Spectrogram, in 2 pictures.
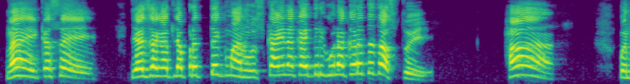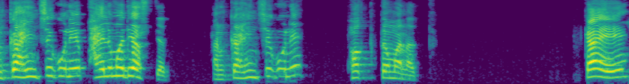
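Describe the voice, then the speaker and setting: A woman's voice: sits high, expressive, normal speed, pauses often. Woman acting swaggering village gangster, rural Marathi accent. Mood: sly, philosophical. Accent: rural western Maharashtra Marathi. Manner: taunting, swaggering, rhetorical questions, swinging from hushed to loud. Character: brazen, menacing village gangster, child of the village chief. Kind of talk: dramatic villain audition monologue.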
